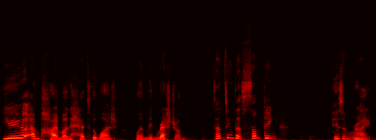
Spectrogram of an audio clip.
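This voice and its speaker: A woman streamer reading video game dialogue and narration aloud in a measured storytelling manner. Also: on the high side, animated, no room sound, soft background music.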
